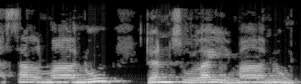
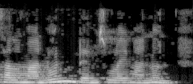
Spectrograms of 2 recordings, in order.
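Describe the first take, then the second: First: Each name ends in a plain vowel without n. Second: Each name ends in a vowel followed by n. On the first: The speaker calls it right. "yang benar adalah" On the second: The speaker calls it wrong. "Tidak tidak bisa"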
